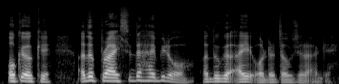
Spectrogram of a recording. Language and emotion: Manipuri, neutral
